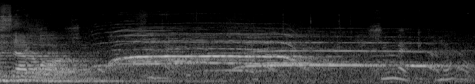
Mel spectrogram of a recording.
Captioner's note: audience cheering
